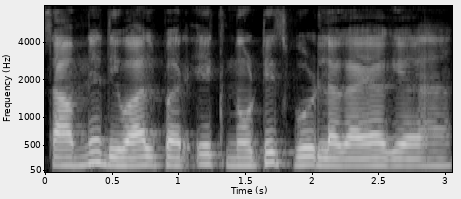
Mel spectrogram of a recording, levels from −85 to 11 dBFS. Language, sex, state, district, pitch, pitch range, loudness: Hindi, male, Jharkhand, Ranchi, 140 Hz, 135-150 Hz, -16 LUFS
